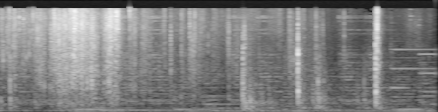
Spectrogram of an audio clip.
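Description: Gift-wrapping paper torn and crumpled off a hard plastic carrying case. Then a few sharp knocks and clicks as the case is laid down on a plastic truck bed liner and its latches are worked, over background music.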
